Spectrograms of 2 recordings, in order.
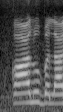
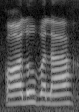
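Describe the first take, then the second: First: The vowel in qalu is cut short. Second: The vowel in qalu is drawn out long. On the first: The speaker calls it wrong. "क़ालू बला नहीं कहेंगे" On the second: The speaker calls it right. "एक अलिफ के बराबर खींचेंगे"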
